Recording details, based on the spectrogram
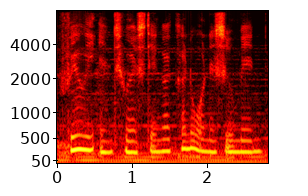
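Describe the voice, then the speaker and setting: Woman, soft and whispery, fairly high pitch, creaky edges, hesitant musing, ASMR game commentary, music behind. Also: fairly even intonation. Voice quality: soft, breathy, often whispered. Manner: hesitant, musing, pausing often to think. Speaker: streamer, virtual YouTuber host. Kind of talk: ASMR lore commentary on a horror video game.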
